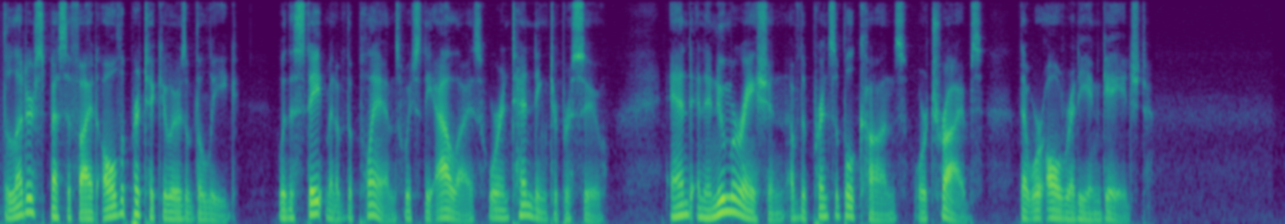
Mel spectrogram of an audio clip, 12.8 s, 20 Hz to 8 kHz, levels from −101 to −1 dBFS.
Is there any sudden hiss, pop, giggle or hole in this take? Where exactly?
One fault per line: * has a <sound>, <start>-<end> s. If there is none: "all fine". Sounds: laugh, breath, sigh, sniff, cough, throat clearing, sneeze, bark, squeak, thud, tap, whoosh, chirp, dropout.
all fine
